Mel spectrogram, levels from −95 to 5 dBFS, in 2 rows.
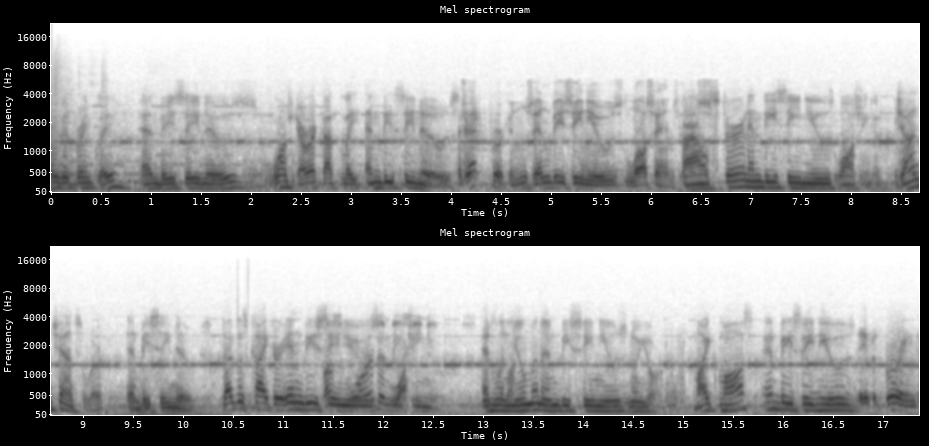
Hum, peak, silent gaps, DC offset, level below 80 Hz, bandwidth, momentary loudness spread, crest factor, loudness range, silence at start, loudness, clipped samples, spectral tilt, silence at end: none; -10 dBFS; none; under 0.1%; -48 dBFS; 5.8 kHz; 7 LU; 14 dB; 2 LU; 0 s; -24 LUFS; under 0.1%; -10 dB/octave; 0 s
